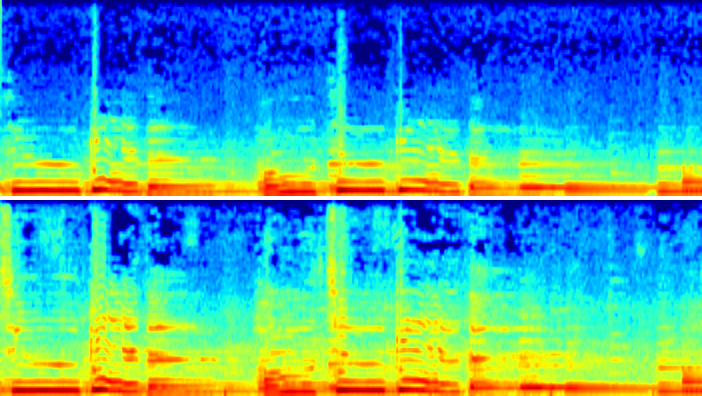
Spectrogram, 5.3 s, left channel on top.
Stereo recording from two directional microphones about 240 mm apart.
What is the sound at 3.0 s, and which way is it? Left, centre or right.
Music, right.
